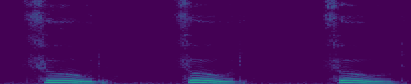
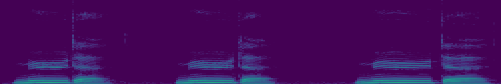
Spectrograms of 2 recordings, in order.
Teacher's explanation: But oo is not quite as tense as the German ü and also the lip posture doesn't compare well. We tend to stick our lips outward into a kind of kissy face when we pronounce the oo in English as opposed to what we do in German for the ü vowel, which is more of a compression of the lips than a protrusion into that kissy face. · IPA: /y:/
